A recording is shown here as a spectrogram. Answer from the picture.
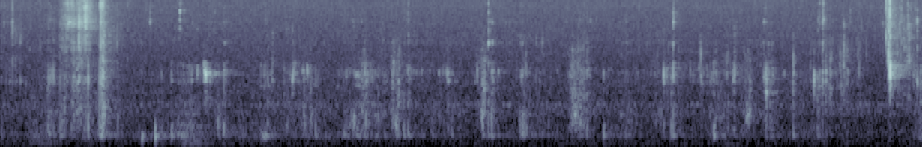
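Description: Close-up biting and chewing of a crispy-coated air-fried chicken drumstick: a run of short crunches and crackles from the coating, with one sharper crunch near the end.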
